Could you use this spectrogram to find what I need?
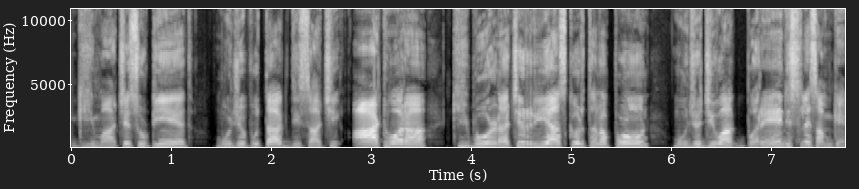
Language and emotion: Goan Konkani, happy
